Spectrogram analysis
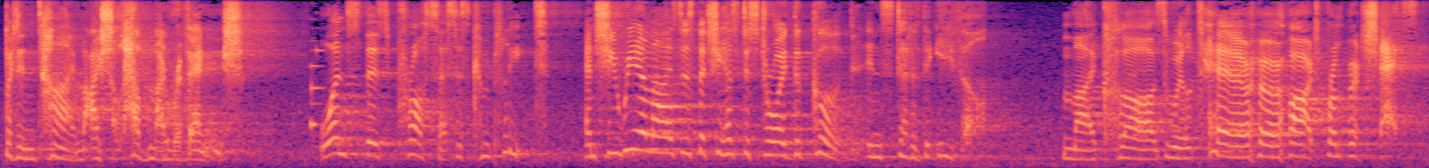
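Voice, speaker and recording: A woman's voice: high voice, expressive, a little slow. A woman playing an arrogant, cruel dragon lord in a video game, speaking in a grandiose, contemptuous way. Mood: scheming contempt. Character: arrogant, cruel female almighty dragon lord, scornful villain. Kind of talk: theatrical video game villain acting. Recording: long echoing reverb, background noise.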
